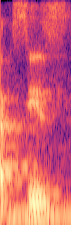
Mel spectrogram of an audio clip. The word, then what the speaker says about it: axis: Axis dia bacanya axis. Jadi baca is. Axis bukan akses ya, axis.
